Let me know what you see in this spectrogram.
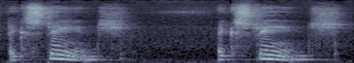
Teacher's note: And exchange, we stress the second syllable, exchange, exchange.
